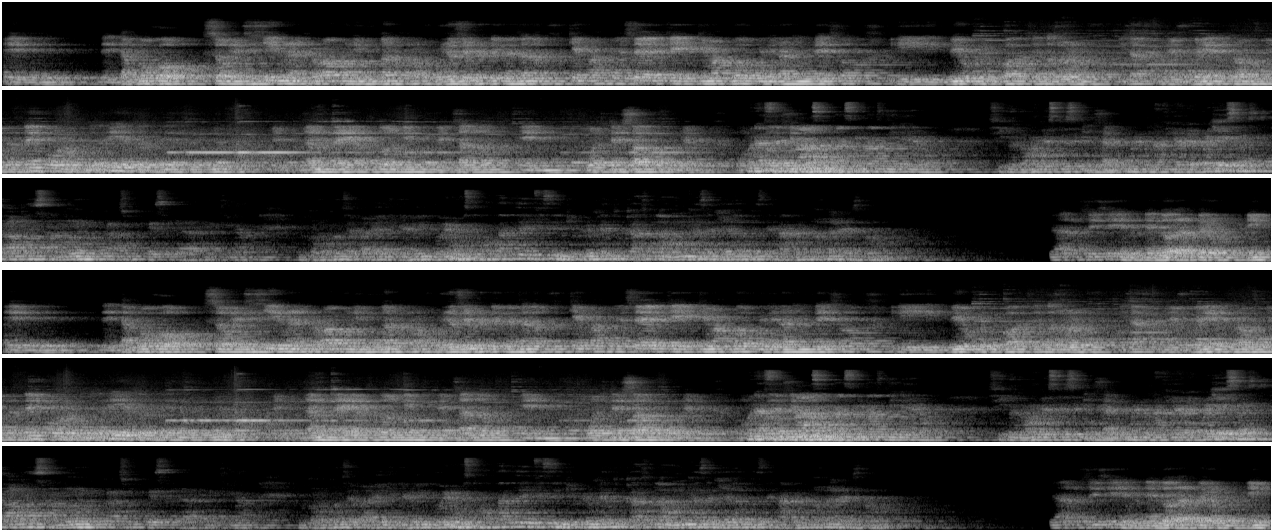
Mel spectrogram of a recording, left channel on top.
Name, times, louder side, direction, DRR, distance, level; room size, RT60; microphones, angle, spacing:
voice 1, 0.0-0.6 1.0-10.8 11.2-15.0 15.4-21.1 23.5-23.9 35.9-38.0, equal, 25° left, -9 dB, 0.3 m, -21 dB
sound 1, 9.7-19.4, left 1 dB, 55° right, 0.7 m, -30 dB
voice 2, 20.1-34.2, right 1 dB, 10° right, -13 dB, 1.1 m, -25 dB
2.5 x 2.3 x 2.8 m, 2.1 s
head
